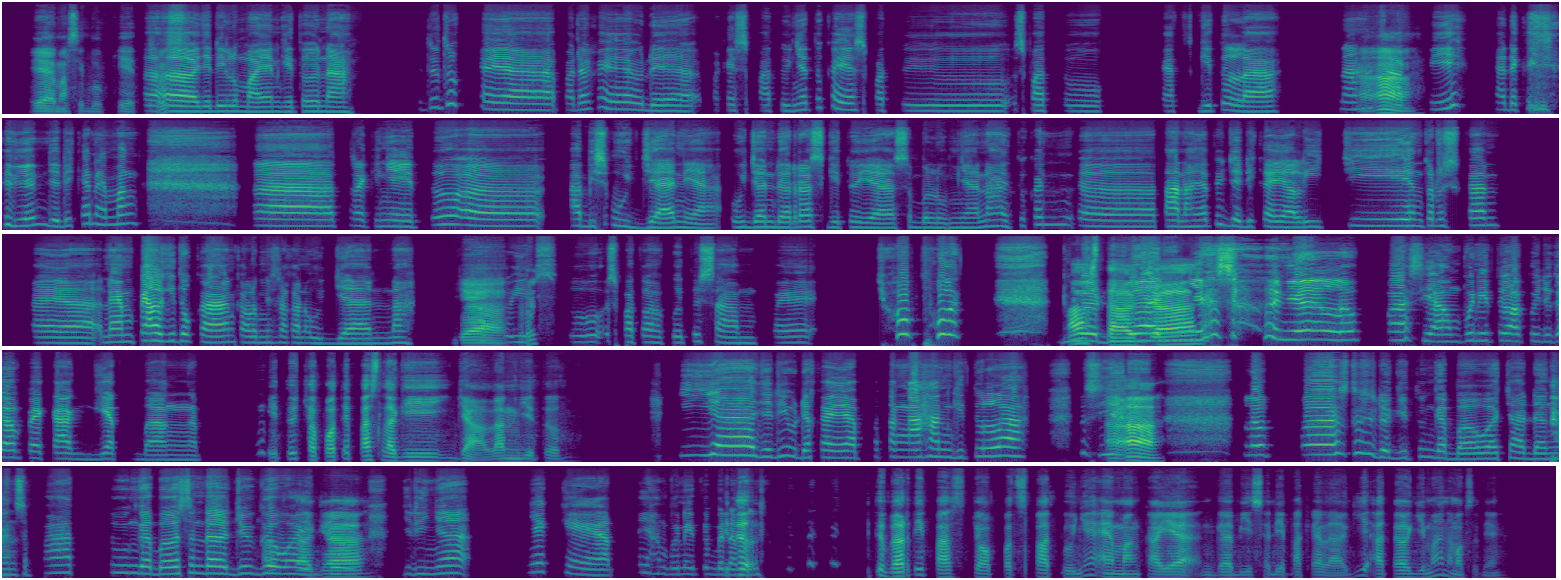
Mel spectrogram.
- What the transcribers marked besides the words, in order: laughing while speaking: "kejadian"; laughing while speaking: "copot"; laughing while speaking: "solnya"; chuckle; laughing while speaking: "terus ya"; chuckle; chuckle
- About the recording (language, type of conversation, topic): Indonesian, podcast, Bagaimana pengalaman pertama kamu saat mendaki gunung atau berjalan lintas alam?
